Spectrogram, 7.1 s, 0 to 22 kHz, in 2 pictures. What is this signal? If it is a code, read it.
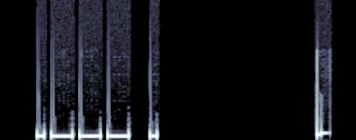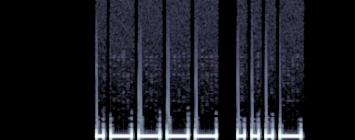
Morse code, heard as a keyed tone, about 17 wpm, 700 Hz. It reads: JE 1V
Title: Two Challenging Letter-Number Combinations 17wpm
